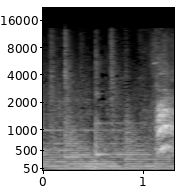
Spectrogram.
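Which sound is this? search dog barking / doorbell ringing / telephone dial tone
search dog barking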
